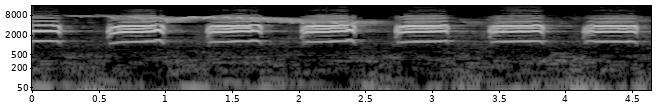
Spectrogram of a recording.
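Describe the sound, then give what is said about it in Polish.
A middle spotted woodpecker gives a slow series of six harsh, nasal squeaking calls, roughly two per second, each a steady whining note, loud with no other sounds. “Odzywa się powolną serią niezbyt przyjemnych, nosowych i skrzeczących jęków.”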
